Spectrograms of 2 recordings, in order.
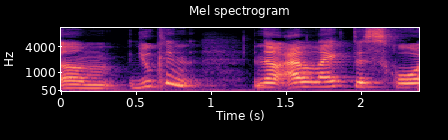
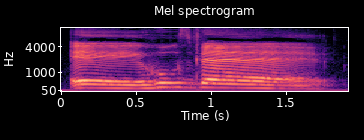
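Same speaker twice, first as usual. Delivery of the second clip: slow, drawn-out sassy challenge; sassy brag; much slower than usual. Pretend. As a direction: strut the line like the baddest witch. Sassy mock witch brag.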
